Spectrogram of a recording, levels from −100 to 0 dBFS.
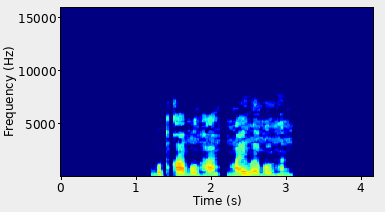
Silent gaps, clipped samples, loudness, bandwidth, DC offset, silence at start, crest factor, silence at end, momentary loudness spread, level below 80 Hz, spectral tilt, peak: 2.12-2.20 s; under 0.1%; -33 LUFS; 7.4 kHz; under 0.1%; 1.25 s; 22 dB; 1.15 s; 19 LU; -72 dBFS; -4 dB/octave; -14 dBFS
